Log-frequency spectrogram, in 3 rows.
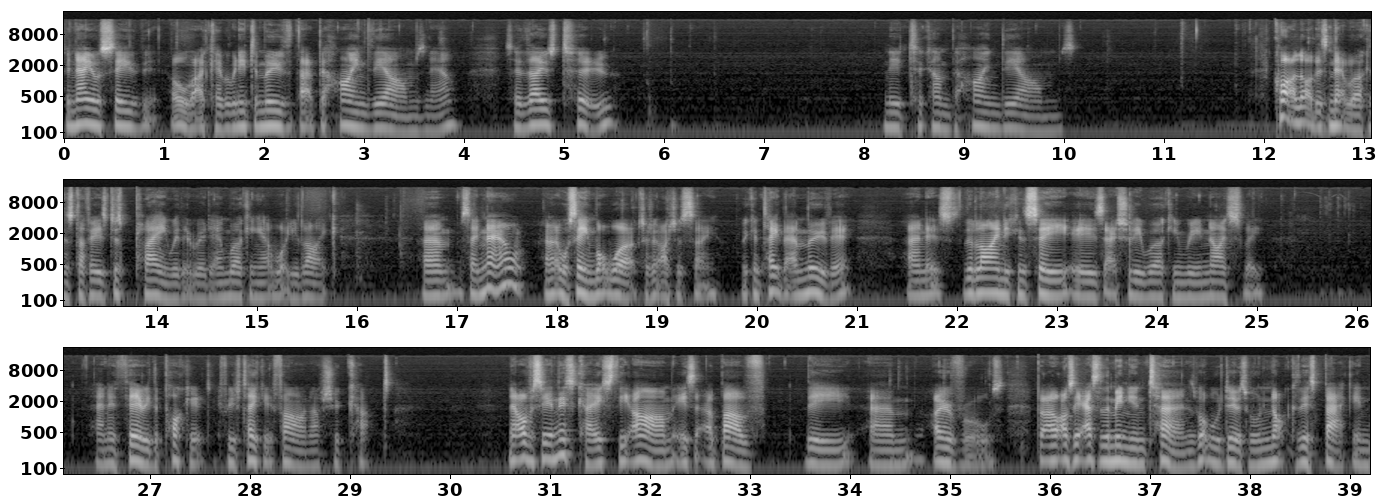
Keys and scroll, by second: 18.9 typing, 25.5 typing, 27.5-28.1 typing, 34.3 super+z.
